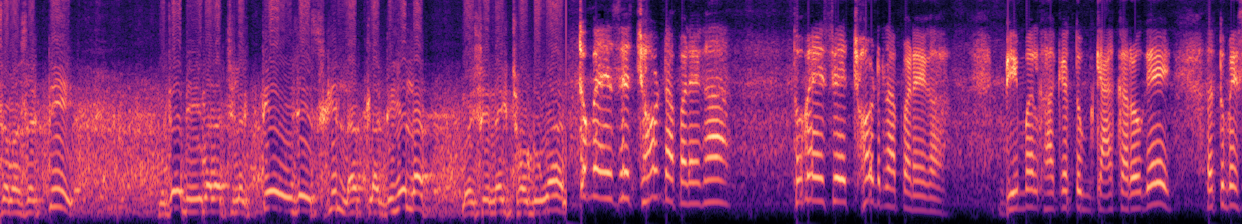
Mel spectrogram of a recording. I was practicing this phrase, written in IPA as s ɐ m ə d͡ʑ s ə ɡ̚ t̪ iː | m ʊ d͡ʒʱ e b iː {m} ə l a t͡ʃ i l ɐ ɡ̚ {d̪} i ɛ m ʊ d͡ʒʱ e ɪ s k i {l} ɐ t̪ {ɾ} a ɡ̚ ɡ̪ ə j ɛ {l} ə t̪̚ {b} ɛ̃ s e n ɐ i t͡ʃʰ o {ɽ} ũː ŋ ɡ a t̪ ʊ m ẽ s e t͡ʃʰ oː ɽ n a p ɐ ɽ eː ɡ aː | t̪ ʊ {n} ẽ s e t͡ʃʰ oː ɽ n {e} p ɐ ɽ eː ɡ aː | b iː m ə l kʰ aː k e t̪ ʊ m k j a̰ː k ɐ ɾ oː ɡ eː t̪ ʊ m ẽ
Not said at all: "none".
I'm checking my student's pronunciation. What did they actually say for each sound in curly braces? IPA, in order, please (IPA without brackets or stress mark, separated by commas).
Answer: m, t̪, l, l, l, m, ɽ, m, a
